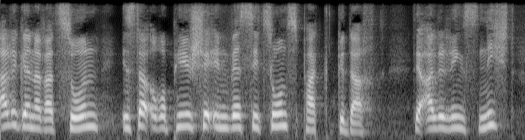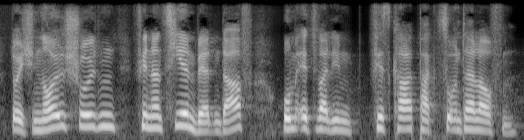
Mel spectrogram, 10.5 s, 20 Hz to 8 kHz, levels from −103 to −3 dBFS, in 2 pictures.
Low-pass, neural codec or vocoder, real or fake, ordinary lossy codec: 7.2 kHz; codec, 16 kHz, 1 kbps, X-Codec, WavLM features, trained on Multilingual LibriSpeech; fake; none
